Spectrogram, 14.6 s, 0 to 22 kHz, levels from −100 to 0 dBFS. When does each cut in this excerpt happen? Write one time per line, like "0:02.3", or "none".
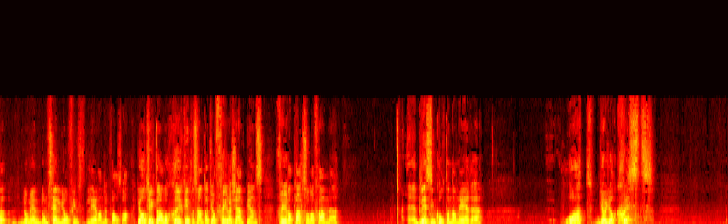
0:02.7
